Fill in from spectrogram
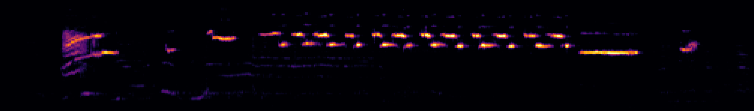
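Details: Yellow canary song: a harsh opening note, then an even string of paired high chips repeated about five per second, ending in a long flat whistle and a final short note.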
